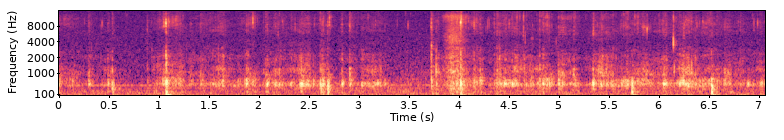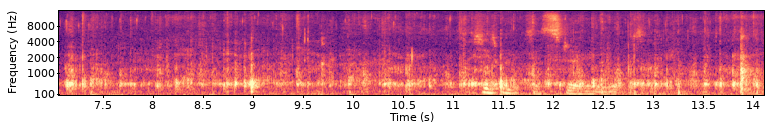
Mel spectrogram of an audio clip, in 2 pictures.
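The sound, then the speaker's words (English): Stirring a mixture in a bowl gives a continuous, faint, soft scraping and patter texture, with light irregular ticks from the utensil running throughout. “stir it all together. And we will get it mixed up.”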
